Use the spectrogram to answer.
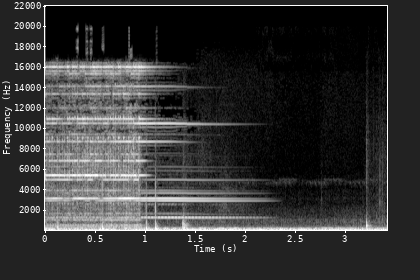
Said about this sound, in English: Was that phone?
